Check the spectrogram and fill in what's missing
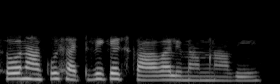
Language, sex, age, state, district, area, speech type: Telugu, female, 30-45, Andhra Pradesh, Palnadu, urban, conversation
